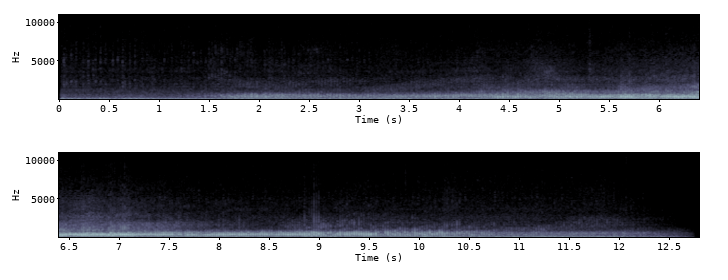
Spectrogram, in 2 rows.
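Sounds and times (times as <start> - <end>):
distant WW2 fighter plane engine shutting down: 0.0 - 12.7.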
